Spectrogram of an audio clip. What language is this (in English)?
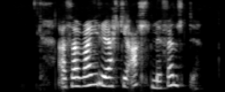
Icelandic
